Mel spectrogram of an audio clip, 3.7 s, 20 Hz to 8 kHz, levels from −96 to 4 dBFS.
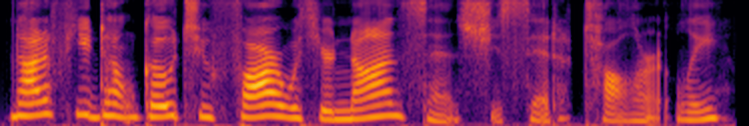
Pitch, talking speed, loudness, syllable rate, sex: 230 Hz, 210 wpm, -20 LUFS, 5.1 syllables/s, female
